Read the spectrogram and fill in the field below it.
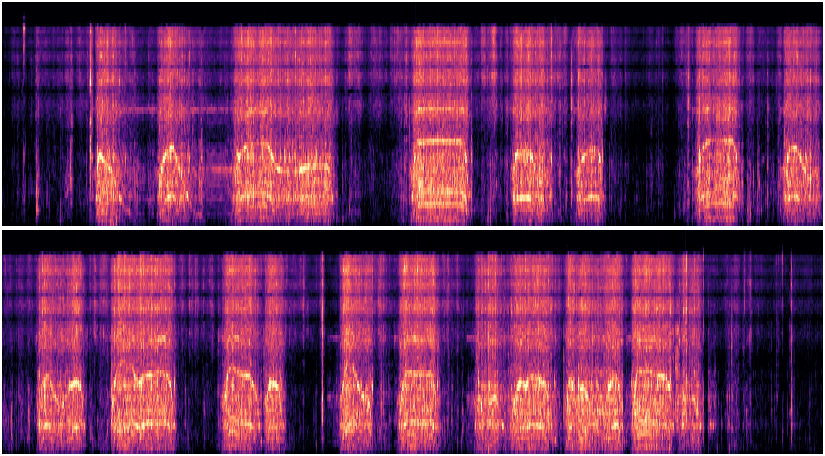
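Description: A straight-stitch sewing machine hemming the edge of a fabric machine cover runs in repeated close bursts of rapid mechanical whirring, each stopping briefly for quiet pauses.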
